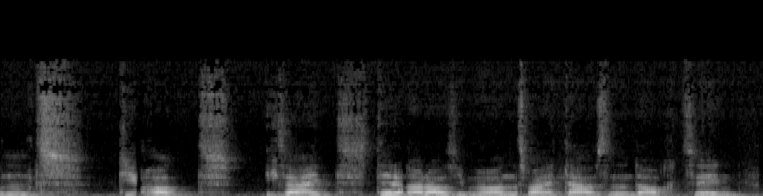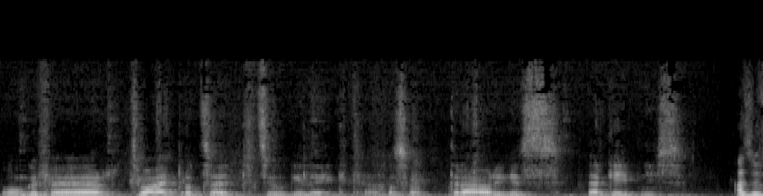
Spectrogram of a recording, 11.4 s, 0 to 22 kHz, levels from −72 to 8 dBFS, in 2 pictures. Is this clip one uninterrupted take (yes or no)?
no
